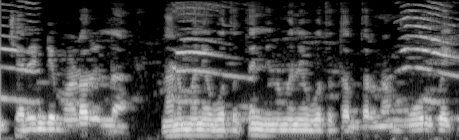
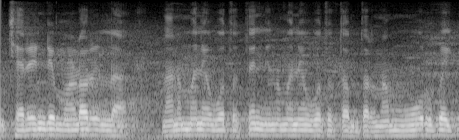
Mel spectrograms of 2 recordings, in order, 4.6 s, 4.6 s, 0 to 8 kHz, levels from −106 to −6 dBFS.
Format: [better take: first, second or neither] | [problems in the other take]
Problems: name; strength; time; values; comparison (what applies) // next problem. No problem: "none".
second | noise reduction (classical method Wiener filter)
